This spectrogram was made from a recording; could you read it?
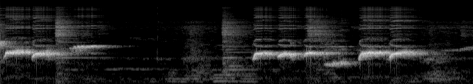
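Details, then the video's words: White-rumped shama from Borneo singing in the "dar der dor" style, used to goad a silent caged bird into song: clear, loud, flute-like whistled phrases, some dropping lower, broken by a short quiet gap. "Murai borneo gacor / Masteran murai batu borneo / gacor dar der dor / pancingan murai macet bunyi"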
